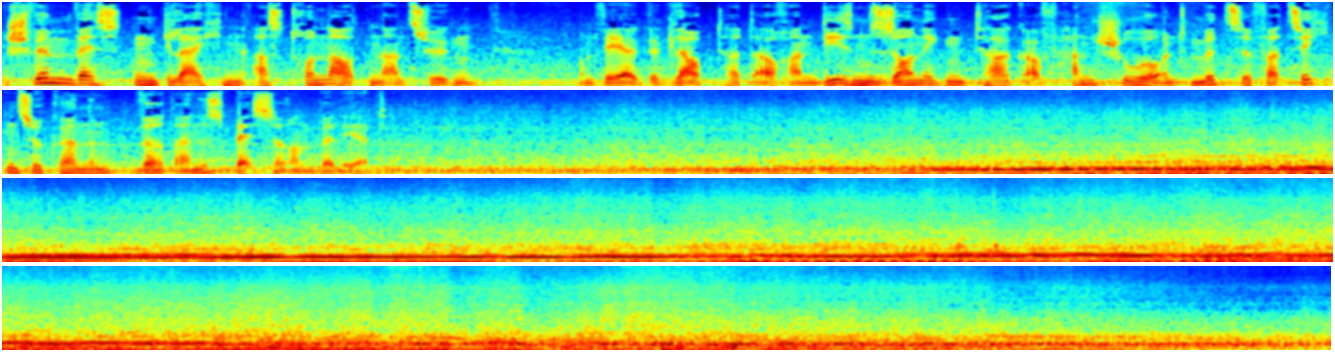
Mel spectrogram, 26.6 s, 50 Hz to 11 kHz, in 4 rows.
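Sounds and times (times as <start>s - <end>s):
speech: 0.0s - 9.0s
high-speed inflatable Zodiac boat engine roaring over waves in a bay: 0.0s - 26.6s
wind whistling: 8.6s - 26.6s.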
